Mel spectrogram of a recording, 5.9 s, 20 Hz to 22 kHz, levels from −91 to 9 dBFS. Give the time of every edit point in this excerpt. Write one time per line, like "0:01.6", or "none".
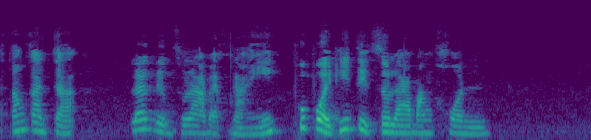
0:01.0
0:02.8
